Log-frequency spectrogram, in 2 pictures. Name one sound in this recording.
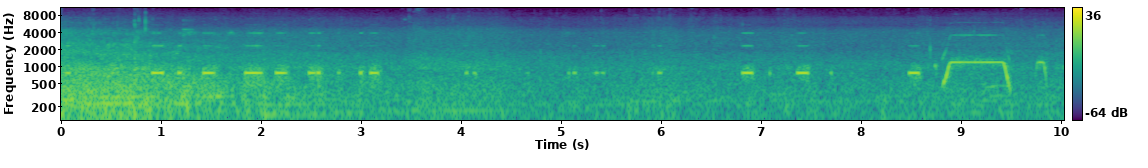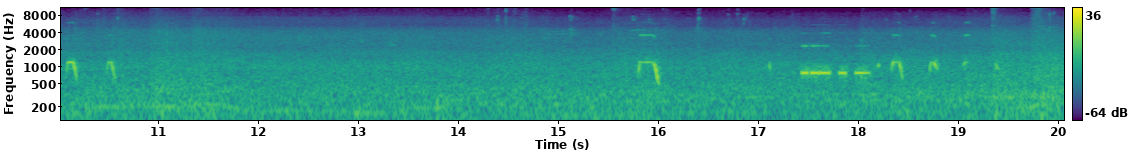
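A metal detector beeps in short tones underwater.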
